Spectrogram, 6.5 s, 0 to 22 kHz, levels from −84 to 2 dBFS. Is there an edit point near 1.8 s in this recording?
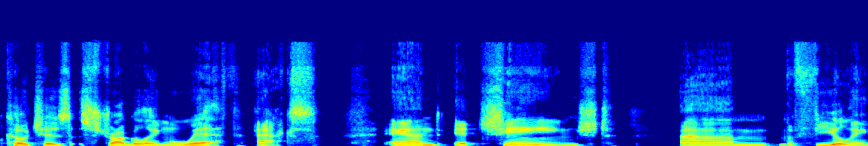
yes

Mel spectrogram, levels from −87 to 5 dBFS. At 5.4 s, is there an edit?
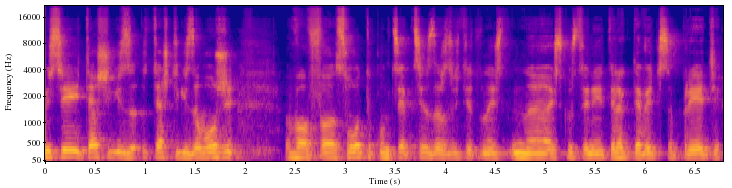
no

